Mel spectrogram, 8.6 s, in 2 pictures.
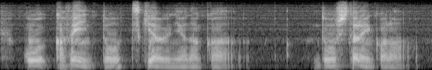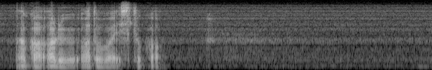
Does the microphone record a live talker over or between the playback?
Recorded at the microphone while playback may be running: No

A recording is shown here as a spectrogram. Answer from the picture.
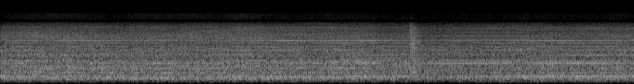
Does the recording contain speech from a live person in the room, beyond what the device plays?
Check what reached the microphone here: No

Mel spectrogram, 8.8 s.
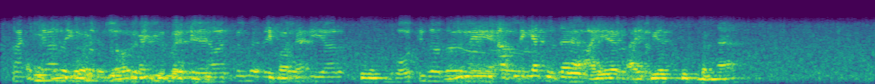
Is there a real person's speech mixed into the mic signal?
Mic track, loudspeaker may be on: Yes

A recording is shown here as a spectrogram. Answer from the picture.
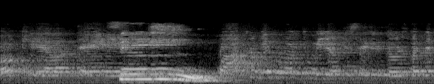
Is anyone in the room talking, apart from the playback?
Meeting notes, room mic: Yes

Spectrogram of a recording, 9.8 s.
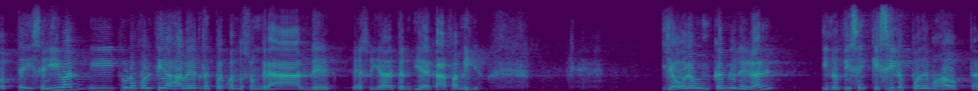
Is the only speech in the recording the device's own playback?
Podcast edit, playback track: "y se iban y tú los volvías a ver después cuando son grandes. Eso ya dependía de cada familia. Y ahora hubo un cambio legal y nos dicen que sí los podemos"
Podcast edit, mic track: Yes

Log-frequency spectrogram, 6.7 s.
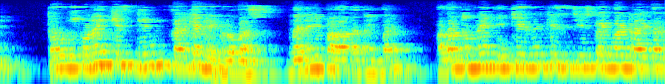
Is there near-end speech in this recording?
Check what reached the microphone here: No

